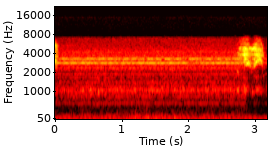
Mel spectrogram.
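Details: Great horned owls at a Savannah nest, once a Bald Eagle nest, as the mother feeds her owlet early on 21 February 2022; a few seconds of steady hum, then one hoarse rasping screech near the end.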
